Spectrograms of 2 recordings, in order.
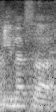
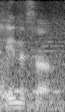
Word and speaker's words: Inasal: Inasal. Inasal.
